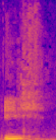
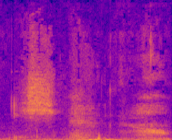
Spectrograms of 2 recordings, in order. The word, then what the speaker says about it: ich: anything about it, so they tend to pronounce the h sound like sh. So instead of ich, which means I in German, ich, they would say ich.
